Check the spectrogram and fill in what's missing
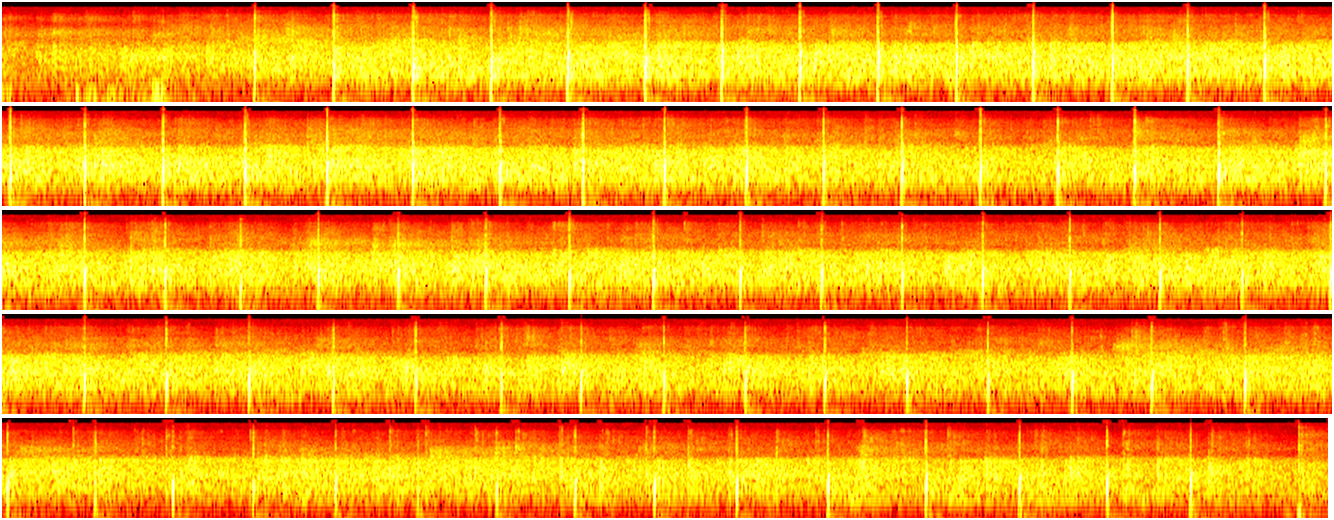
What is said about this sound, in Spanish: Damos un aplauso, hermano.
